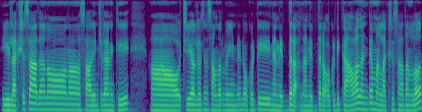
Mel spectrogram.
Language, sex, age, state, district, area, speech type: Telugu, male, 60+, Andhra Pradesh, Kakinada, urban, spontaneous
